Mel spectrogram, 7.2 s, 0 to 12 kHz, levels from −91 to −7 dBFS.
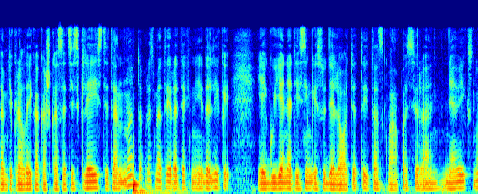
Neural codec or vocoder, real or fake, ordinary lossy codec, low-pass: none; real; Opus, 64 kbps; 7.2 kHz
